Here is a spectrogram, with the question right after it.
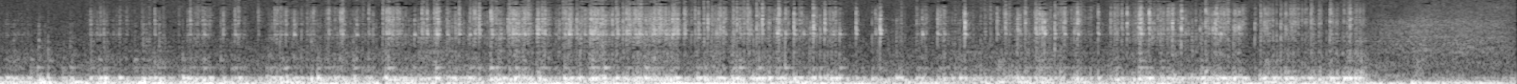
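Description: Long nails scratch the bristles and tap the nubbed back of a small purple silicone body scrubber held in front of the mic. The result is a dense, bright, crackly scratching over a steady low hum, continuing until it stops near the end.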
